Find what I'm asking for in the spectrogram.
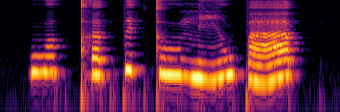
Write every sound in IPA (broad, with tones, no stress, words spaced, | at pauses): wʊ˧k̚ pʰɐ˧k̚pɪ˥k̚t̪uː˧ n̪iː˨˥wpaː˨˥p̚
